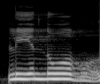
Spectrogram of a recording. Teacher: Ra dibaca tafkhim karena sebelumnya baris dhammah, bacanya tebal.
